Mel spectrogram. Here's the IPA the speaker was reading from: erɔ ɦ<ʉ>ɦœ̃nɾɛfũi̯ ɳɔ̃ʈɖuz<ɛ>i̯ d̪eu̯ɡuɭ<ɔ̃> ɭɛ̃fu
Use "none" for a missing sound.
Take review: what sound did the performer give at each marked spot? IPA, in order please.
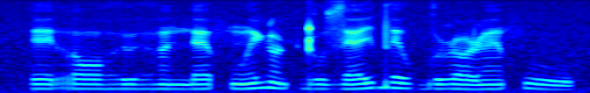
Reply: ʉ, ɛ, ɔ

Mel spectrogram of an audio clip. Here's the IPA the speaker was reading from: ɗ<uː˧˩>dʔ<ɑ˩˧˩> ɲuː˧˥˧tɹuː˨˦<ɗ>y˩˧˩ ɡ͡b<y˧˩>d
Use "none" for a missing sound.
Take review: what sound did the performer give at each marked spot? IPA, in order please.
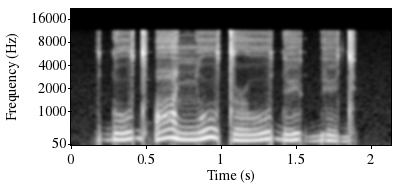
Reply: uː˨˦, ɑ˧˥˧, ɗ, y˧˩

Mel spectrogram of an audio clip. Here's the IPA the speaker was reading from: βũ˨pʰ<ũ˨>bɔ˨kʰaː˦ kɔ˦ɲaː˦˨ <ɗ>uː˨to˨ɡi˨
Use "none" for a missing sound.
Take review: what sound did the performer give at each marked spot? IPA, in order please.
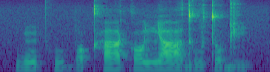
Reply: u˨, d

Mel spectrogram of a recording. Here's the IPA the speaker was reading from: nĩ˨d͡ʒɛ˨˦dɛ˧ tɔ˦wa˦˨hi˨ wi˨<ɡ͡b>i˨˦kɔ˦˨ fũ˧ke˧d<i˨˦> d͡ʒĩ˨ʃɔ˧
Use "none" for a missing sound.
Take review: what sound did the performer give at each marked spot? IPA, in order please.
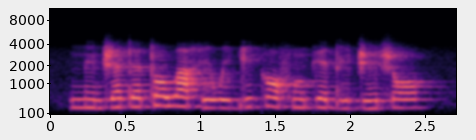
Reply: ɡ, i˨

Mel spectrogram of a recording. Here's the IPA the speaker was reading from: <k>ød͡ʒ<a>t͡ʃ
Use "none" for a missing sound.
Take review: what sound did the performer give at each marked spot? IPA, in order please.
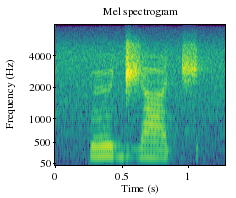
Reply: p, a

